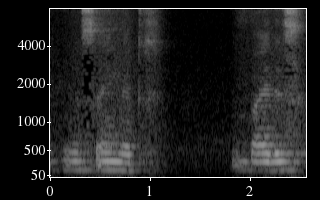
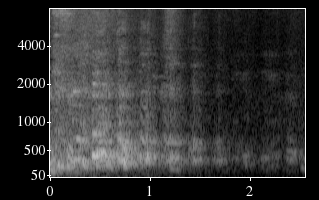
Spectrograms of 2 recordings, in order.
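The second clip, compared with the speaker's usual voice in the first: high breathy burst of laughter; big laugh; 14 semitones higher, 7 dB louder than usual. Real, not acted. Teacher cracks up at his own fan joke, laughing hard.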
